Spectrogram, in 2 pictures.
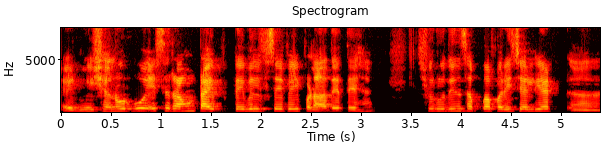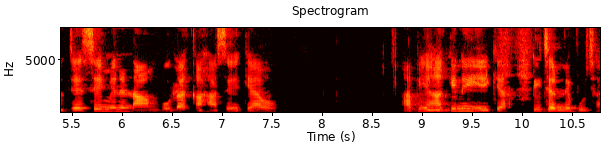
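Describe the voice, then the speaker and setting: In an Indori accent, the voice shows ordinary pitch variation and big swings in loudness, with a dry, close sound and no echo. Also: woman, medium pitch for a woman. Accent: Indori Hindi. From central India, Indore. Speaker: writer. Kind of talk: casual chat.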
